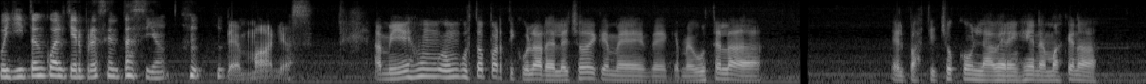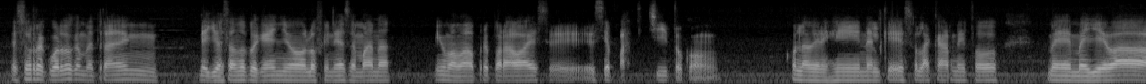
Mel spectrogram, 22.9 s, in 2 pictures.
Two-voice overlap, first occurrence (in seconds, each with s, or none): none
